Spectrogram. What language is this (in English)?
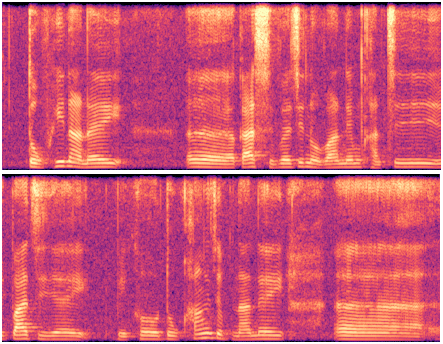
Bodo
